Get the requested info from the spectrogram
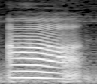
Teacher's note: जब हमारा पूरा मुंह खुलता है तो हम उसमें बोल रहे होते हैं आ। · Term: विवृत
